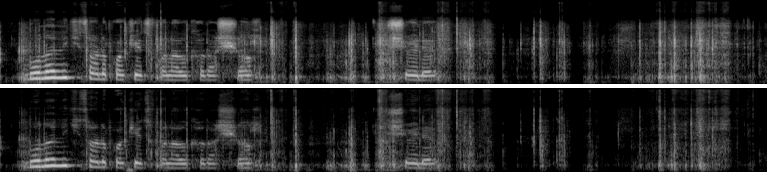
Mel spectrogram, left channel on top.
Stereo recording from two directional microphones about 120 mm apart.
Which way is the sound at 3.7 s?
60° right (ahead or behind).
